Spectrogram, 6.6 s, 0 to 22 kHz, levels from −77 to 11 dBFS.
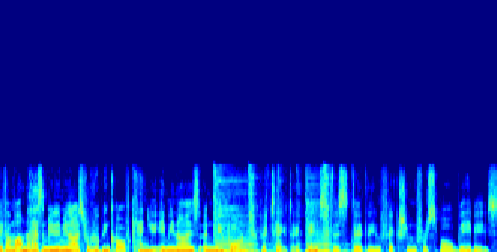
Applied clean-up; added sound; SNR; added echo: none; Guitar; 10 dB; none.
